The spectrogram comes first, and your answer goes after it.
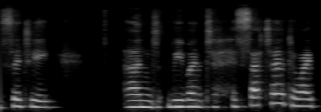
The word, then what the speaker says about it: Heceta: And we went to Heceta. Do I pronounce that right? They pronounce it Heceta. Heceta Head. Yeah. Heceta Head.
